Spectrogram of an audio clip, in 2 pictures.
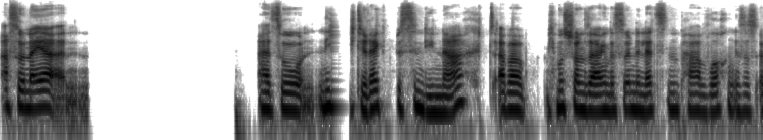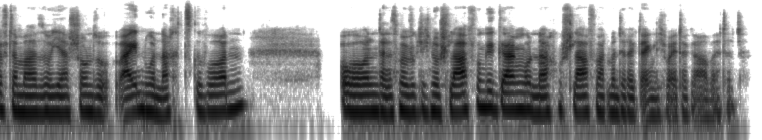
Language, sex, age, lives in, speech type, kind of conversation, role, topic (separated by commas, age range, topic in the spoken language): German, female, 30-34, Germany, conversation, advice, user, Wie kann ich mich zu Hause besser entspannen, wenn mich ständig Ablenkungen und innere Unruhe stören?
